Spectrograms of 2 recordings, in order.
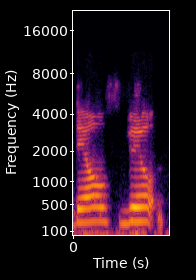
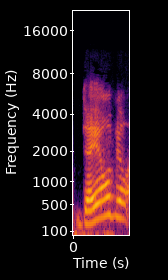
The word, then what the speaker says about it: Daleville: and robert is from dalesville dale is it with an s is it daleville or dale's it's a singular dale yes i think i was saying it wrong daleville alabama which if i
